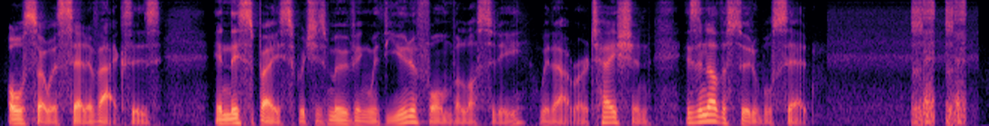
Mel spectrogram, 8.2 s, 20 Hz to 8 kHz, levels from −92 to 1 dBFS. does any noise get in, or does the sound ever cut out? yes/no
yes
